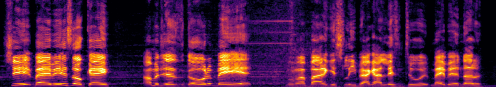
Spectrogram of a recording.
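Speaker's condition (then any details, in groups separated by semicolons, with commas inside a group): No condition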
